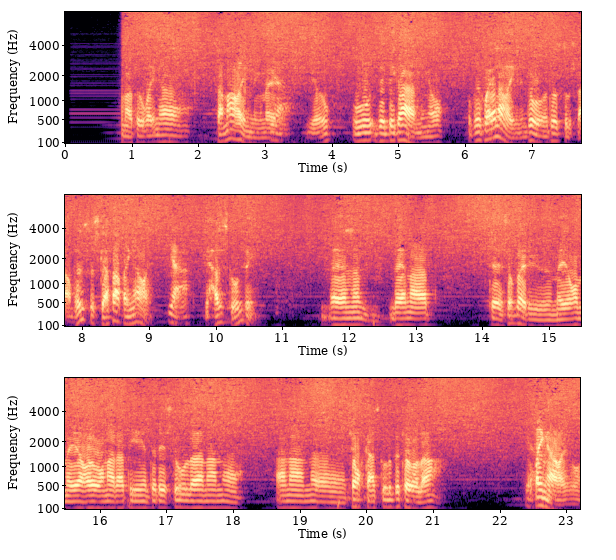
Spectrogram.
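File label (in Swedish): Munka-Ljungby Skåne, dialekter svenska sagor; Folkminnen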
